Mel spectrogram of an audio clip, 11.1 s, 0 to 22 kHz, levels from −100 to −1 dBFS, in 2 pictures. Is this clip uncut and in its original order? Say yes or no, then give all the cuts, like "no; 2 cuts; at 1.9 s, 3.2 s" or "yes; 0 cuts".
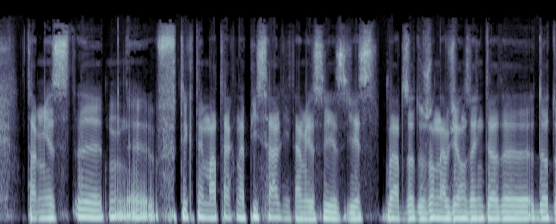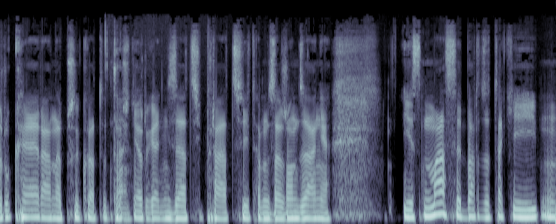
no; 1 cut; at 10.2 s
